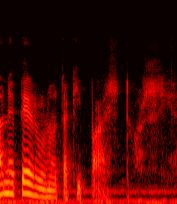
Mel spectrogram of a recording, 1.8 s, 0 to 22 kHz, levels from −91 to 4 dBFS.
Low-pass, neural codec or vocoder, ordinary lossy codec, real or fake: none; vocoder, 22.05 kHz, 80 mel bands, Vocos; none; fake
